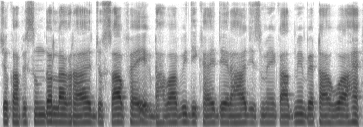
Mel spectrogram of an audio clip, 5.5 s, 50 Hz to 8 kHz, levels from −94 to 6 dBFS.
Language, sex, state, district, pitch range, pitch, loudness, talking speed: Hindi, male, Bihar, Katihar, 120-125 Hz, 120 Hz, -18 LUFS, 265 wpm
